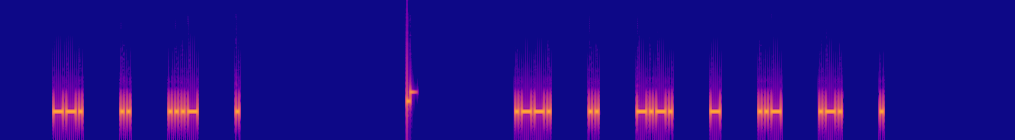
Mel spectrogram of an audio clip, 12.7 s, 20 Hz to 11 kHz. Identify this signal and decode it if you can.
Morse code, heard as a keyed tone, about 31 wpm, spaced as for 14 wpm, 700 Hz. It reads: GIVE PICTURE
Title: 4x Character Spacing - Top 200 Words - 30wpm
